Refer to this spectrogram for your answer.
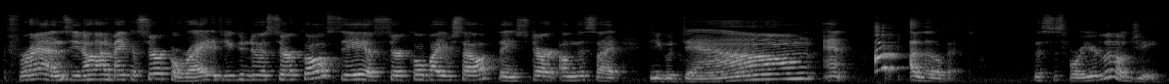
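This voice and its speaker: Mid-range and pushed bright, with lively intonation at a normal speed, a woman's voice leads story and circle time as a preschool teacher. She speaks straight to young children in short, simple, encouraging phrases in a lesson with singing, recorded at a distance in a large room.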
